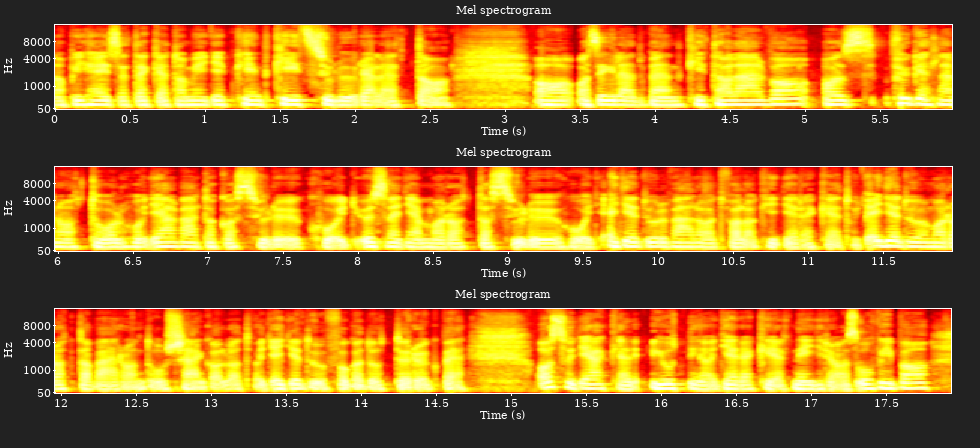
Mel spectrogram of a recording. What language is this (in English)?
Hungarian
